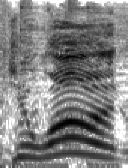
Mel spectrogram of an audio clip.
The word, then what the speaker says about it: Juwan: Juwan rhymes with Deshaun.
